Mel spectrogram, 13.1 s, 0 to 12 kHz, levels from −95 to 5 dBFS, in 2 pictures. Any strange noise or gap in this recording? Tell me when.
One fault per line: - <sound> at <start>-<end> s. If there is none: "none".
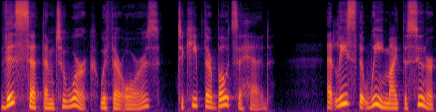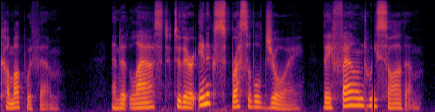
- dropout at 12.1-12.2 s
